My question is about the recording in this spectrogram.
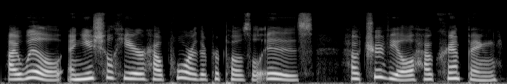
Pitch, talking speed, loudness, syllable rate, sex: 240 Hz, 155 wpm, -16 LUFS, 4.2 syllables/s, female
